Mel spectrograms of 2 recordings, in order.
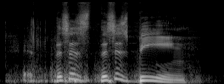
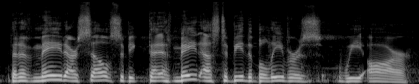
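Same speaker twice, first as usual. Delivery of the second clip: ordinary delivery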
